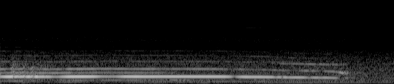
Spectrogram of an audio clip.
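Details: Loki, a one-year-old Alaskan Malamute, howling for the first time: a single long, steady, mid-pitched howl rich in overtones, held about three seconds before sliding slightly downward and fading out.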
